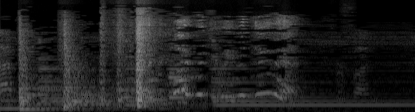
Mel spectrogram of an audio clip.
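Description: A rock band's instruments played loosely rather than as a song: a low bass note fades out, a few drum-kit hits land over the first second and a half with the loudest near the middle, then a single held note rings on steadily.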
